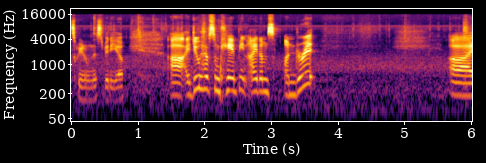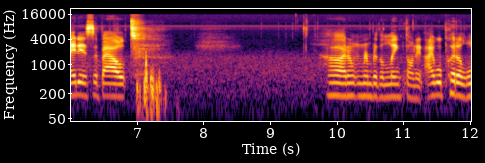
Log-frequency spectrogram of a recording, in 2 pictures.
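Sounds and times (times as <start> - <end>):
faint steady background hiss: 0.0 - 12.0
microphone noise rumble: 6.9 - 7.7.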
